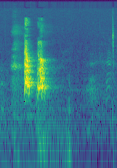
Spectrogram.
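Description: A small dog barks from inside a purse at a dinner theater show, two sharp yaps close together, followed by quieter murmuring and faint sounds.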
